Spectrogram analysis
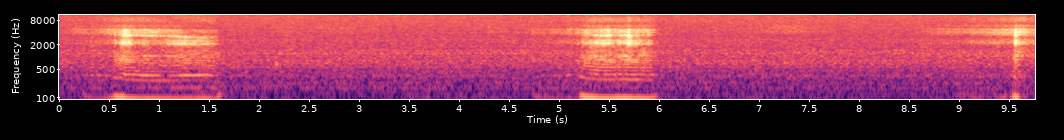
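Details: Snoring in a female Newfoundland dog sleeping in an odd position after a long weekend of yard work: deep, rattling inspiratory snores about every four to five seconds.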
